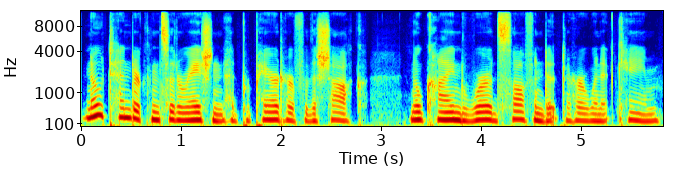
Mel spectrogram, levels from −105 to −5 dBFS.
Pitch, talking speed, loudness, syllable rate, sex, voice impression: 170 Hz, 195 wpm, -17 LUFS, 5.3 syllables/s, female, slightly masculine, feminine, very gender-neutral, very adult-like, middle-aged, slightly thin, slightly relaxed, slightly weak, slightly dark, soft, slightly muffled, fluent, very cool, very intellectual, very refreshing, sincere, very calm, very friendly, very reassuring, very unique, elegant, sweet, very kind, slightly modest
